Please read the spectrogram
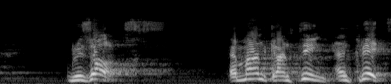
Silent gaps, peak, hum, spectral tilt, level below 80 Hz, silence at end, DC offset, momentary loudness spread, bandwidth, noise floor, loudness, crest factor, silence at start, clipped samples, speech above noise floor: none; -6 dBFS; none; -6.5 dB/octave; -64 dBFS; 0 s; under 0.1%; 12 LU; 9 kHz; -59 dBFS; -19 LUFS; 16 dB; 0.7 s; under 0.1%; 40 dB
